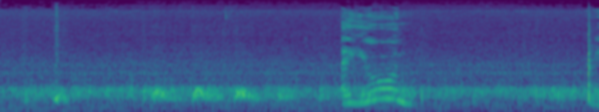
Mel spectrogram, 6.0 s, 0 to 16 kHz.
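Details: Home fetal Doppler in the second trimester (around the sixth month): soft, fast whooshing pulses through static at roughly 140 beats a minute; normal fetal heartbeat.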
